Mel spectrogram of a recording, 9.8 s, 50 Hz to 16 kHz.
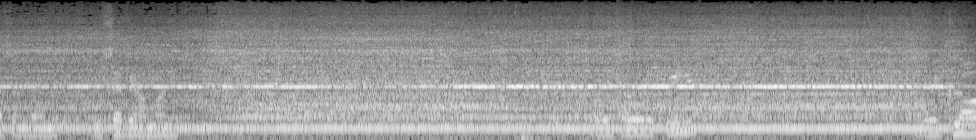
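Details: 1800whp car's electric fuel pump running during a tank-to-tank fuel transfer. A loud, steady, constant-pitch whine sounds under shop noise; the hard-mounted pump was passing vibration through the chassis into the cabin.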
